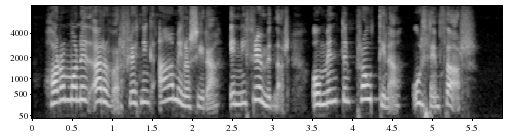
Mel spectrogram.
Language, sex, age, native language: Icelandic, female, 20-29, Icelandic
